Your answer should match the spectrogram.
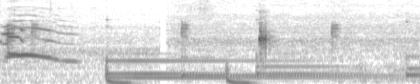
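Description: A cat's short meow, falling in pitch, right at the start, over background music with steady tones and a regular kick-drum beat.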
